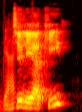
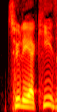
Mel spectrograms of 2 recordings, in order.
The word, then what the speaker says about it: Zöliakie: Also ich hatte einen Kollegen, der hat äh, also nicht nur dieses ähm, äh, Lifestyle-Zöliakatie oder Zylo, ich kann das nicht aussprechen. – Zöliakie? – Zöliakie, sondern der hatte, der hatte also ähm, wirklich eine, eine richtig strenge ähm, hier Glutenschwäche sozusagen.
